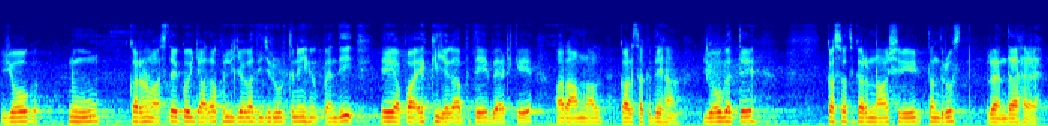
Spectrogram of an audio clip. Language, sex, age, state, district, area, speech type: Punjabi, male, 30-45, Punjab, Fazilka, rural, spontaneous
